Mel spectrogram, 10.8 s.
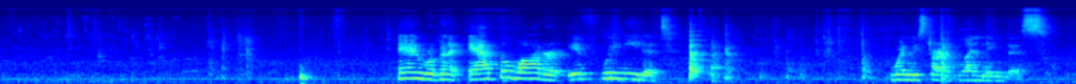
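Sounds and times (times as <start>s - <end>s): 
vinegar and lemon juice trickling and dripping into a batch of food: 0.0s - 2.4s
speech: 4.0s - 6.8s, 8.9s - 10.6s.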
